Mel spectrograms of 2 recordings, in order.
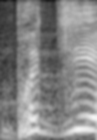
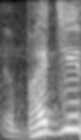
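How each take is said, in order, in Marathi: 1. मधला 'j' आवाज लांब ओढला जातो. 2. मधला 'j' आवाज छोटा आहे. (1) "भज्जी आहे" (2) "भजी नाही"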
